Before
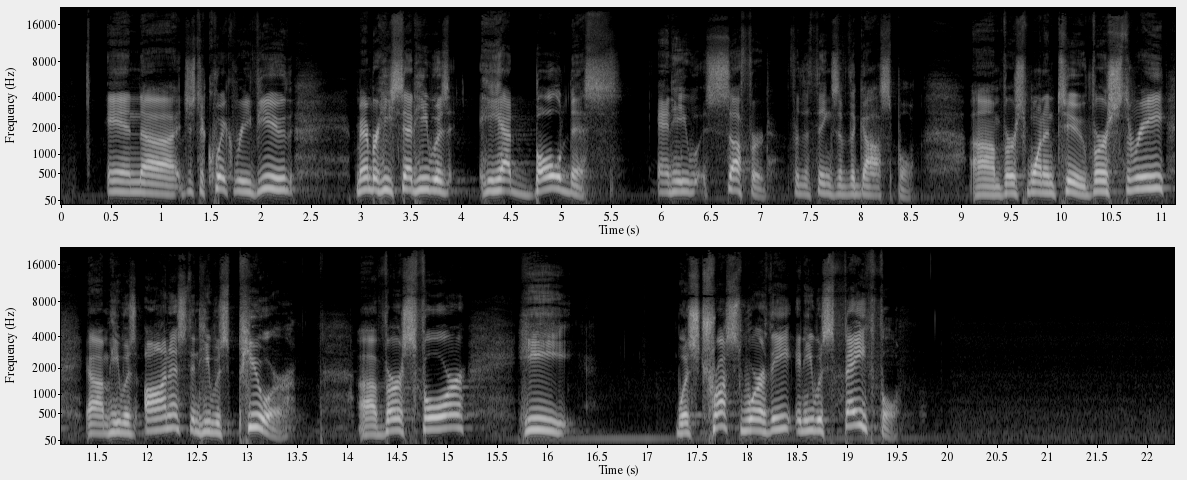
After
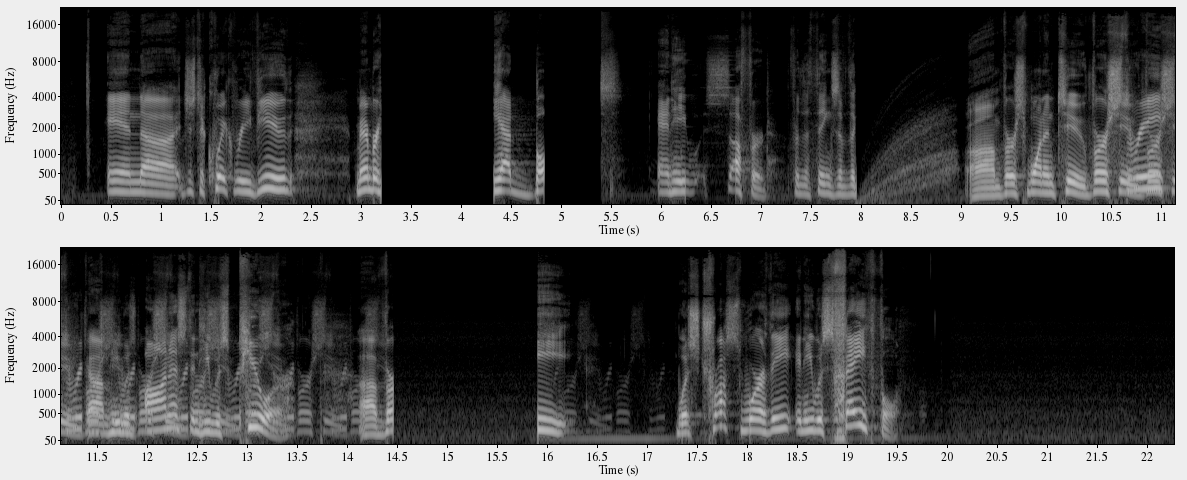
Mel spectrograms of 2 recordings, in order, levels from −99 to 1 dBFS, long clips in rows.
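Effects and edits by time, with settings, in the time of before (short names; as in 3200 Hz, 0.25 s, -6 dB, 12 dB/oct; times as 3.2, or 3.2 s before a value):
0.88–2.05 bell 830 Hz -6.5 dB 0.4 oct
3.2–4.33 mute
4.83–5.4 mute
6.24–6.75 resonator 690 Hz, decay 0.22 s, mix 80%
7.95 tape start 1.46 s
9.94–10.81 echo throw 0.53 s, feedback 70%, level -5 dB
11.55–11.99 high shelf 2400 Hz -12 dB
12.9–13.39 high shelf 7000 Hz +6.5 dB
14.46–15.91 room tone
17.32–18.06 level quantiser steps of 9 dB
18.74–19.18 backwards sustainer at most 43 dB/s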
